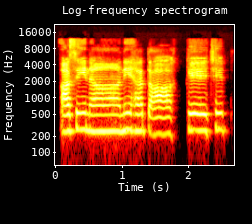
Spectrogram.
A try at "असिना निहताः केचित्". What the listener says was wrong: Yeah, nihataha visargam followed by a k. So ik sound needs to come. Asina nihatah kechit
